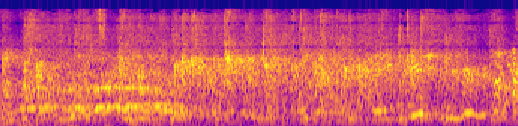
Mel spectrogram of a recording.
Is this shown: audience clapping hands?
yes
